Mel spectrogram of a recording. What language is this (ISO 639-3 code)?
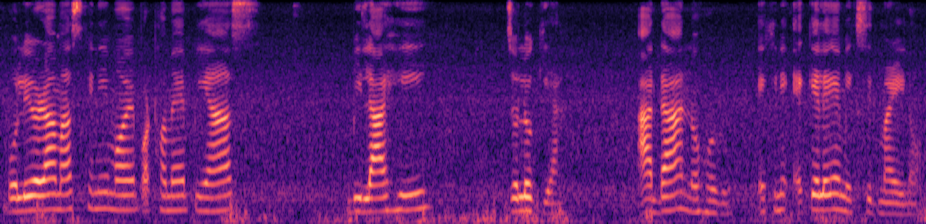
asm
